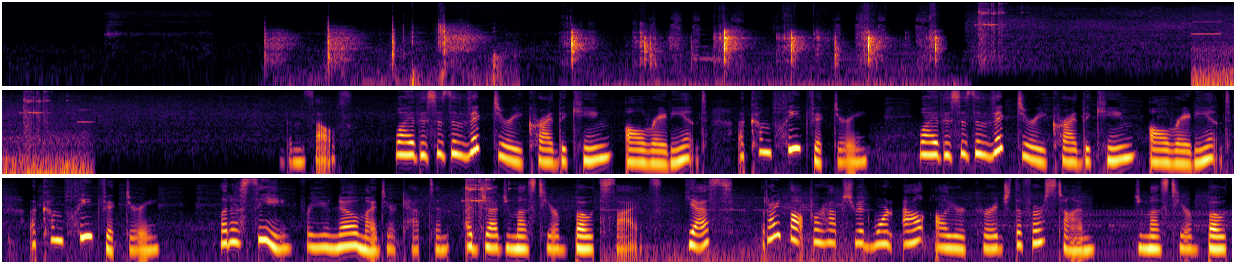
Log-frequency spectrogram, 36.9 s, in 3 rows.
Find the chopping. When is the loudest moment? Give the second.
7 s.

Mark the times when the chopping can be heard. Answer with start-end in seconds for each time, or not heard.
2.6-9.4.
